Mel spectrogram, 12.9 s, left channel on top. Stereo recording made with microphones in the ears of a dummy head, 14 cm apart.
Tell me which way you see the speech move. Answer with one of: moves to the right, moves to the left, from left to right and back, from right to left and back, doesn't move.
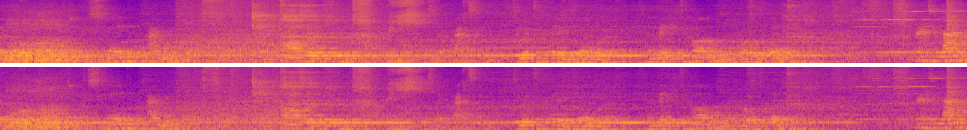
moves to the left.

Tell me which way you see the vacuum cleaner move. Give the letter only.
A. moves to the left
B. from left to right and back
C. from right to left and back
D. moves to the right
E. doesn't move
C.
